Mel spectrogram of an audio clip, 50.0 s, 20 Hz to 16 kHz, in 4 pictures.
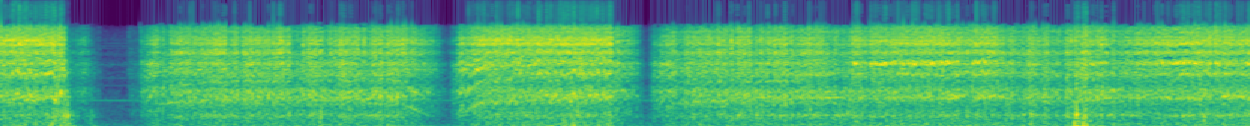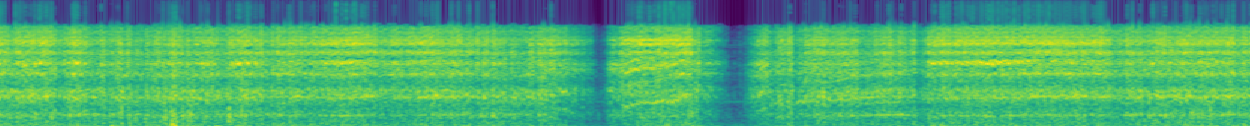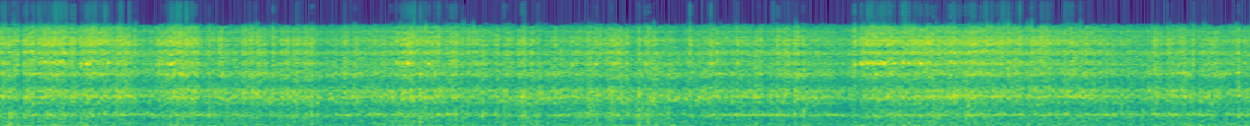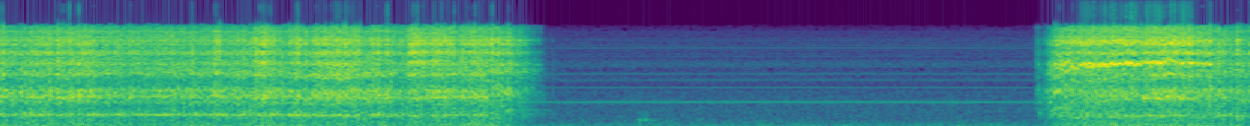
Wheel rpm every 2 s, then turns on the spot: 120, 180, 130, 150, 220, 220, 220, 220, 220, 110, 170, 220, 230, 230, 220, 220, 220, 230, 230, 230, 220, 80, 0, 0, 180.
0-2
